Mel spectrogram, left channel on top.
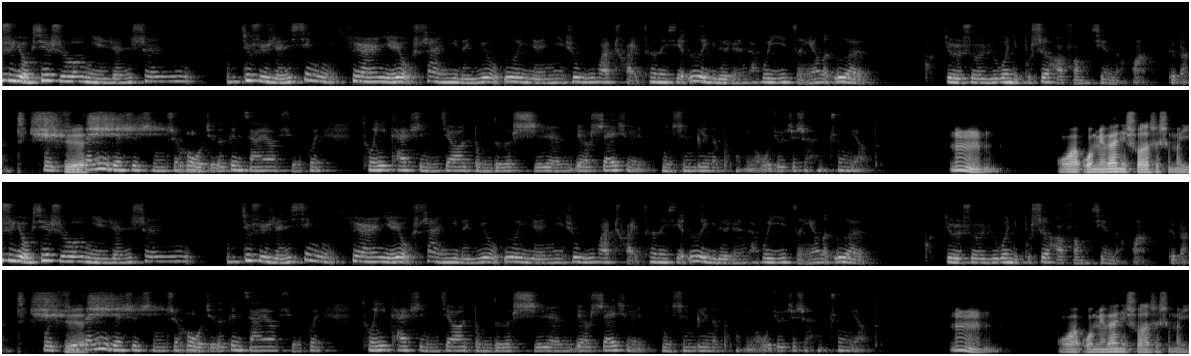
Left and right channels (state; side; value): quieter; right; 3.7 dB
